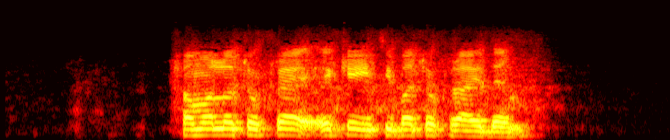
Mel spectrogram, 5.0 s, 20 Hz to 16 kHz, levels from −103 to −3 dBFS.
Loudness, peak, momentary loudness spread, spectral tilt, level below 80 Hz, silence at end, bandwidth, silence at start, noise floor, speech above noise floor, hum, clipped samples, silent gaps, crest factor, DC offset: -24 LUFS; -10 dBFS; 6 LU; -8 dB/octave; -78 dBFS; 1.05 s; 5.8 kHz; 1.3 s; under -90 dBFS; over 67 dB; none; under 0.1%; none; 14 dB; under 0.1%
